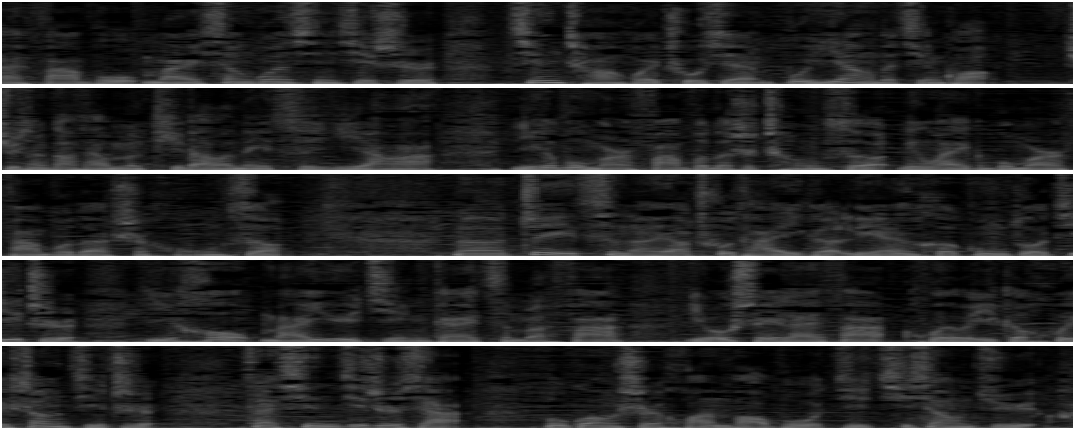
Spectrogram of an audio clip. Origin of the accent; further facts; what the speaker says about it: Beijing, China; 待会儿呢我们再来聊一个跟咱们北京人生活相关的一个事情啊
